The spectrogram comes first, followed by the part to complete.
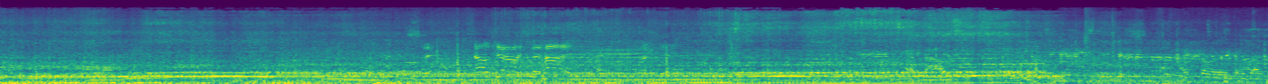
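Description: A car engine running at a steady, held speed for about ten seconds, then easing off near the end, with people talking over it.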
